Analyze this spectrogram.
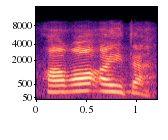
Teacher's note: را کو تفخیم کے ساتھ پڑھیں گے، یعنی منہ بھر کر موٹا کر کے پڑھیں گے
